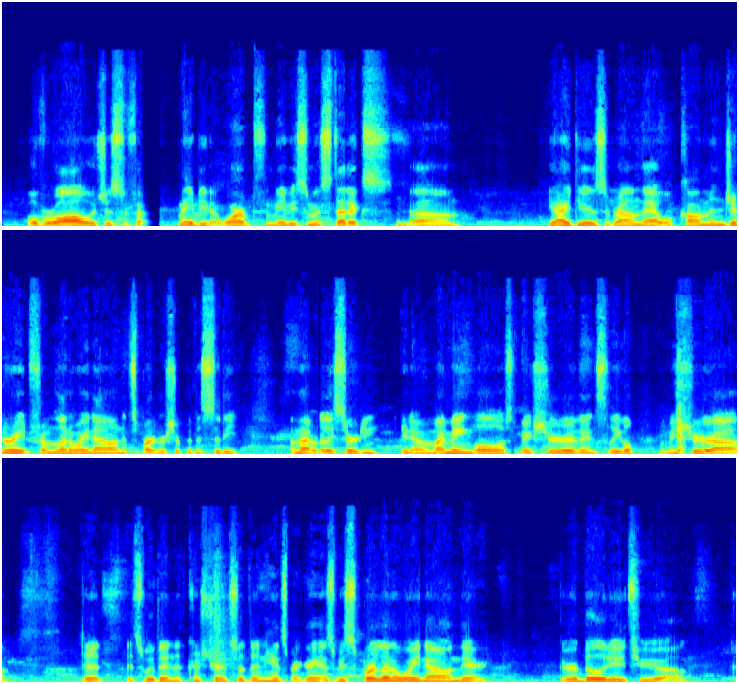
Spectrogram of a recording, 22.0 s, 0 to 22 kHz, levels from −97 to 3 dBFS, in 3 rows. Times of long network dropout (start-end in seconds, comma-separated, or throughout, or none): 1.37-1.59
